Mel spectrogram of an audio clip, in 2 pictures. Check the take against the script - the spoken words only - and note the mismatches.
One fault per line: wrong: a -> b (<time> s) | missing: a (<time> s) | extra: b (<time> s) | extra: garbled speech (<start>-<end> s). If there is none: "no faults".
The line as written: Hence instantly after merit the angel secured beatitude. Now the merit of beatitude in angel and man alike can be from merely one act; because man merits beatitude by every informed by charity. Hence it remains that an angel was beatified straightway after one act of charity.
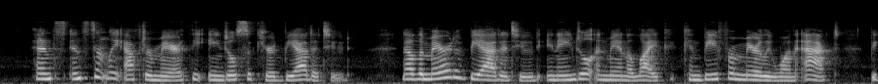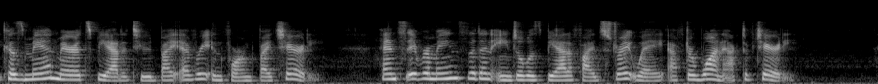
no faults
